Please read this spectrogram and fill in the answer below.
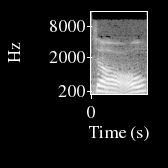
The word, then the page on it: zou: 3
